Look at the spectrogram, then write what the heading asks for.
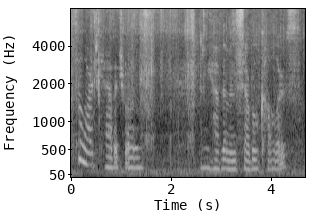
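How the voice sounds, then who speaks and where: Soft-spoken and very deep in pitch, a woman talks at a moderate pace with very wide pitch swings over noticeable background noise. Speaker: boutique owner. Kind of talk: showing store merchandise.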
